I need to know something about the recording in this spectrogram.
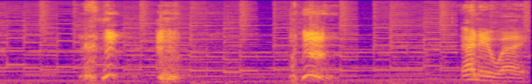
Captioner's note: clearing throat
